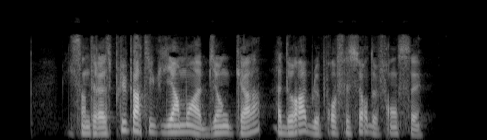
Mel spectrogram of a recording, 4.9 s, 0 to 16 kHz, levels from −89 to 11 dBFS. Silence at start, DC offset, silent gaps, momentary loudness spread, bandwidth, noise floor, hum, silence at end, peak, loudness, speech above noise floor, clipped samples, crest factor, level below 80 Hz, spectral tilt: 0.7 s; under 0.1%; none; 11 LU; 7.2 kHz; -86 dBFS; none; 0.65 s; -4 dBFS; -26 LUFS; 61 dB; under 0.1%; 24 dB; -72 dBFS; -5 dB/octave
